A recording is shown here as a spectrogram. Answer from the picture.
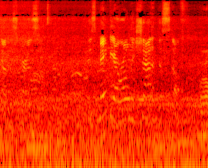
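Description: Faint voices of people talking in the background over a steady low rumble.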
